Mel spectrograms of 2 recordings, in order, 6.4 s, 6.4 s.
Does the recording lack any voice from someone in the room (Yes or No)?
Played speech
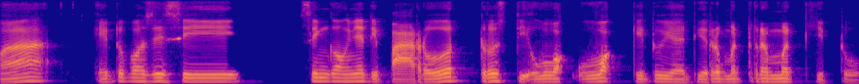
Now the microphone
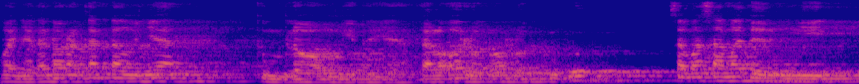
No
